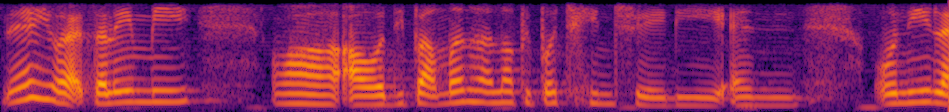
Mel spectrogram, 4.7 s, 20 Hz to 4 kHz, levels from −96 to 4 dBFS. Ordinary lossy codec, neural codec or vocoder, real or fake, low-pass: none; none; real; 3.6 kHz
